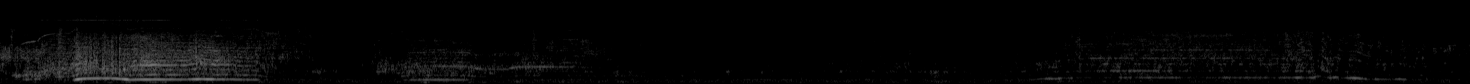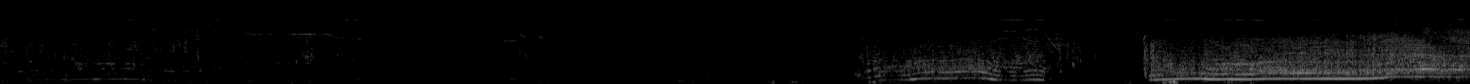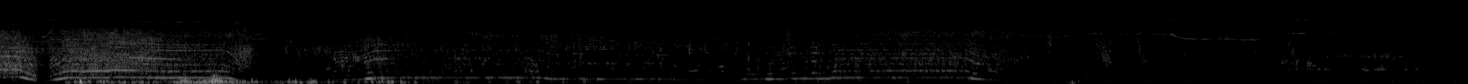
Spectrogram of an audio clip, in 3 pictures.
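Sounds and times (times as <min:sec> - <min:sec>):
electric motor whining: 0:00.0 - 0:03.1, 0:03.9 - 0:06.2, 0:10.2 - 0:13.6, 0:23.2 - 0:25.3, 0:26.1 - 0:39.9.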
